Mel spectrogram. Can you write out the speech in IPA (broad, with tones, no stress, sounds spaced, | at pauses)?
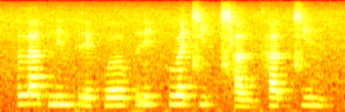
l a˥˩ t̚ n i˧ n p r e˨˩ k̚ w ɤː˧ p r i˥˩ ʔ k u˥˩ a̯ t͡ɕ i˥˩ ʔ t͡ɕʰ a˨˩ n kʰ a˦˥ t̚ t͡ɕ i˥˩ n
